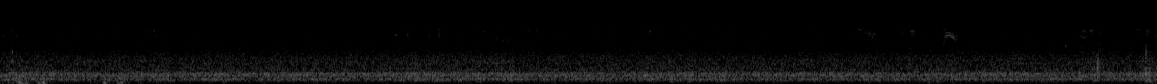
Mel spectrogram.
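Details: A long, unbroken, low droning buzz comes from honey bee colonies that are fast drawing out comb sheets. Faint ticking clicks are scattered throughout.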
